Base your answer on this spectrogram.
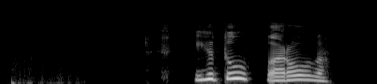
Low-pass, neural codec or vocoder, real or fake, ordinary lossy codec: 7.2 kHz; none; real; none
